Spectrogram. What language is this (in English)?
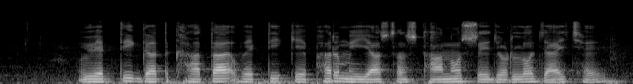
Maithili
